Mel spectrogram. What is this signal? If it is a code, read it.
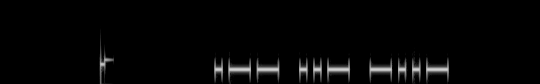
Morse code, heard as a keyed tone, about 17 wpm, 700 Hz. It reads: WUX
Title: USA Call Sign Postfixes - 3 Letters 17wpm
